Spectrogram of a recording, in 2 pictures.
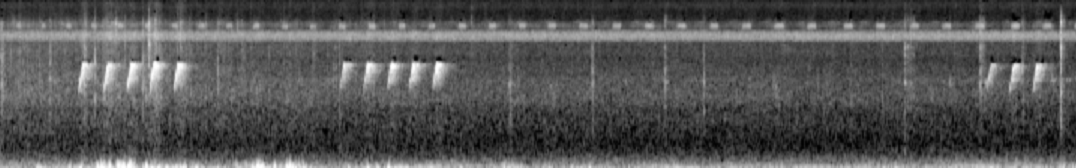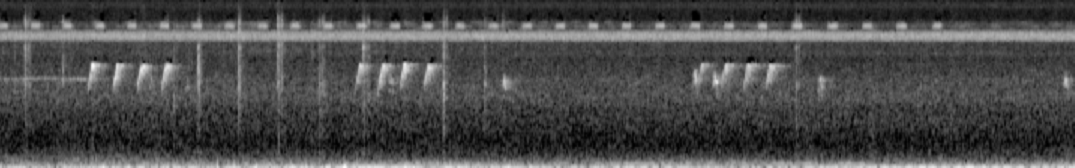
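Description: A bird calling in short bursts of about five quick, high notes, repeated six times, over a steady high-pitched drone. Low rumbling bumps come in the first few seconds.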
